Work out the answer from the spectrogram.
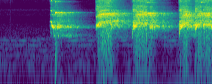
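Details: Black francolin calling at night, said to keep calling until midnight: three loud, harsh, high rasping notes in quick succession after a short silence, each note a burst of grating sound, with a quiet background.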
